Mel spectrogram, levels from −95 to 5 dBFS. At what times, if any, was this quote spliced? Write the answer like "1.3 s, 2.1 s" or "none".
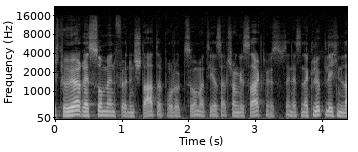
none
